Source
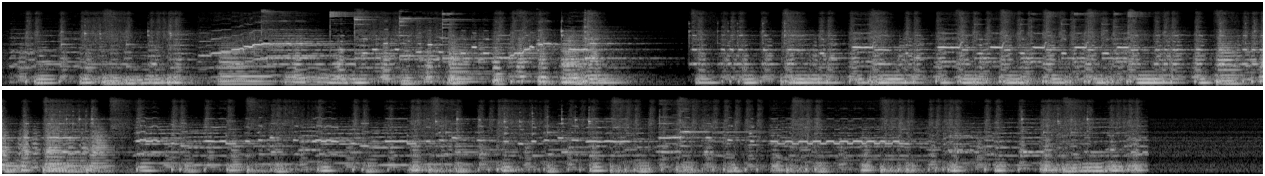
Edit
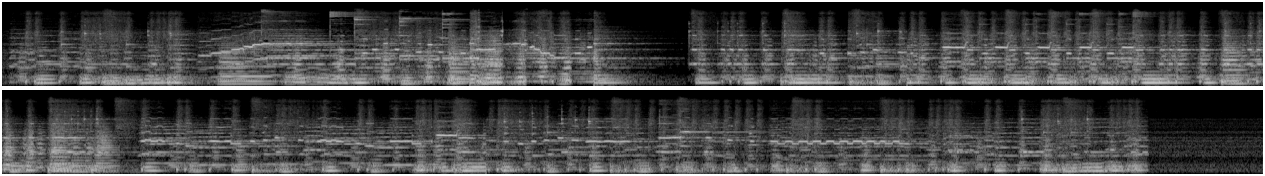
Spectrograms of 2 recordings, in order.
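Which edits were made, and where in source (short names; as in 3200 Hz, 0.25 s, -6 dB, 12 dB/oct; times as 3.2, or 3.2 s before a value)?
4.68–5.92 reverse
8.46–9 swap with 16.86–17.45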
